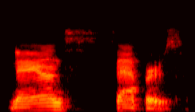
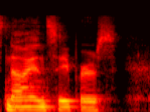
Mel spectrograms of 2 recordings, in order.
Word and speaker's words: Nyan Sapers: So, um, okay, first speaker, Nion Sappers. So, sorry about mispronouncing your name. Just correct me. No worries at all. It's it's Nyan Sapers.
